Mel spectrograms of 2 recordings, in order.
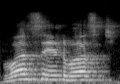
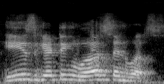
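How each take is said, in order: First: Drawn out word by word; very slow dictation. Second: Slow, deliberate words; slow dictation. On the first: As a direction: spell out the option slowly. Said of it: "teacher dictating option". (बहुत धीरे-धीरे लिखवाना) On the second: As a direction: dictate the sentence slowly. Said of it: "teacher dictating". (धीरे-धीरे लिखवाना) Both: Shown as a demonstration.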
